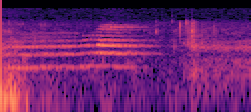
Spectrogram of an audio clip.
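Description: A pet cat at home meows once in a drawn-out tonal cry that tapers off, followed by a softer, brief chirp. No one speaks, and all around is quiet.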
